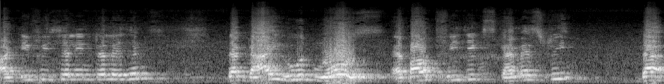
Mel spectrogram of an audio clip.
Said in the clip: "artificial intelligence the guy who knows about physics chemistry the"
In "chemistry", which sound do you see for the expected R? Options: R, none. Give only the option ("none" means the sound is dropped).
R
